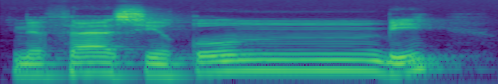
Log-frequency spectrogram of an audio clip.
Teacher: Burada teminden sonra B harfi gelmiş. Burada iklab var. Bu teminin içindeki nun harfini mim harfine çeviriyoruz.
